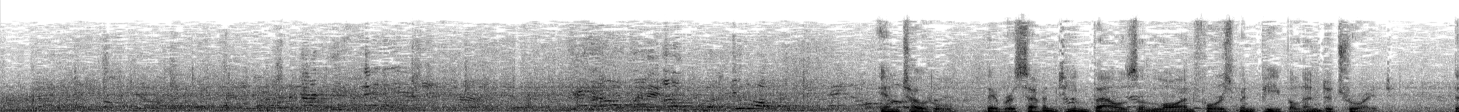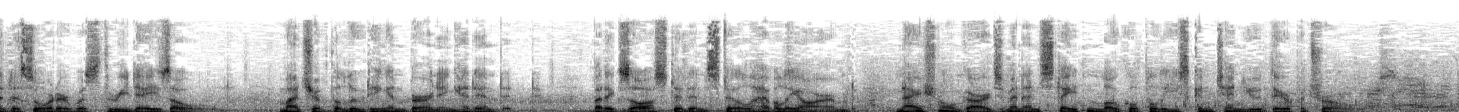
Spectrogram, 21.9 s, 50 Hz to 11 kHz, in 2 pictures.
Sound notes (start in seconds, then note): 2.2 yelling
